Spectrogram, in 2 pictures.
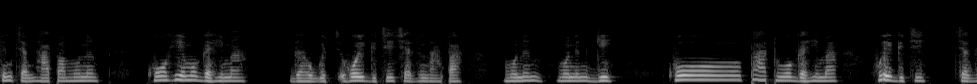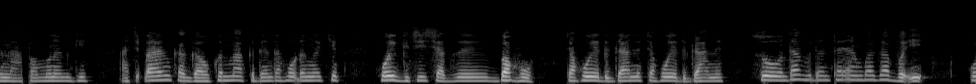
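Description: Speech clip with a dull, smeared top end and layered swirly artefacts running the whole way through, nothing above about 5.8 kHz. That sounds like transcoding between lossy codecs, likely a low-rate HE-AAC encode re-encoded to MP3 at a similarly starved bitrate, stacking both codecs' artefacts.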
